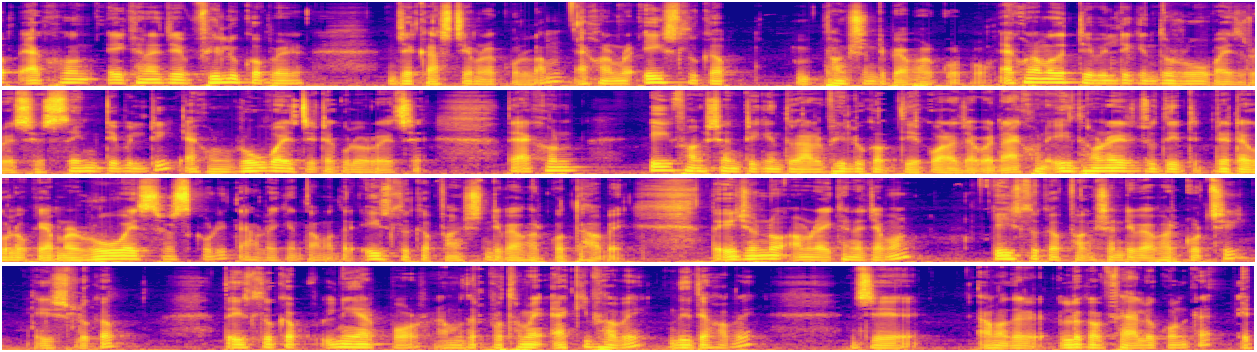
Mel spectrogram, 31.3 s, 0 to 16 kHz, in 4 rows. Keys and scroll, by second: 6.2 Delete, 21.1 =, 23.8-24.6 typing, 25.6 Tab.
